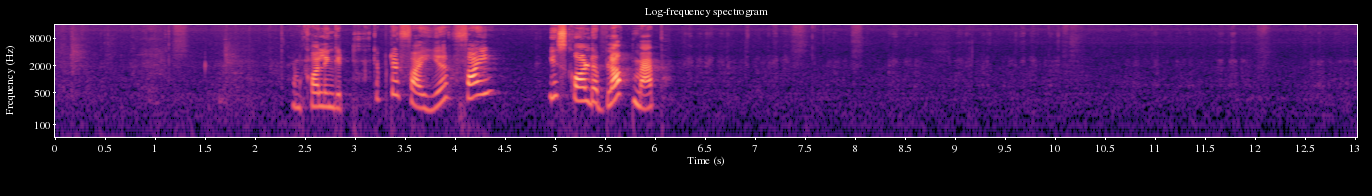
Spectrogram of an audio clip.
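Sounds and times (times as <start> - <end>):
pen scratching on paper: 6.2 - 13.0.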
